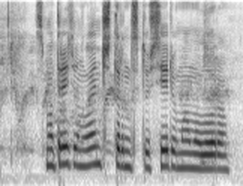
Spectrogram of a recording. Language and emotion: Russian, neutral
